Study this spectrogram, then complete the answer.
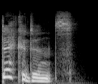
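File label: "decadence", English, British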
